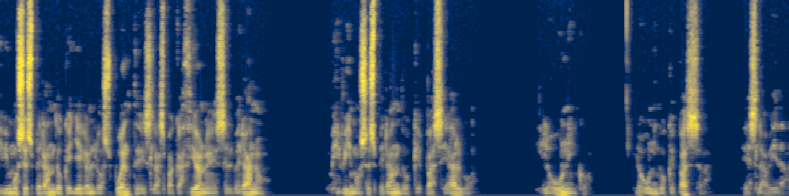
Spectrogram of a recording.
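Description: Monotone and flat, a man with a fairly low voice talks with long, frequent pauses. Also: moderate pace. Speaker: poet. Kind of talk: radio interview, casual chat. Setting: radio studio. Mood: reflective, earnest. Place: studio. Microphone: studio mic.

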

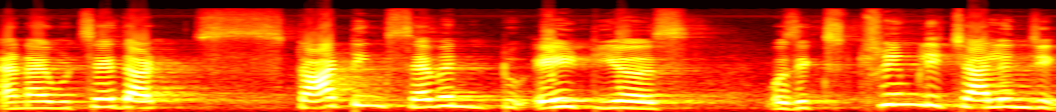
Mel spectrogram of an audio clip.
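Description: In a Hyderabadi accent, a woman speaks with a high pitch and ordinary pitch variation. Her pace is fairly slow. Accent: Indian English (Hyderabadi). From Hyderabad, India. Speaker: educator and self-awareness coach. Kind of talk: personal life story talk. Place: stage. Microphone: headset.

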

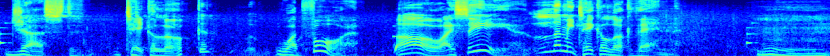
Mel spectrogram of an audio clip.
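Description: A man's put-on character voice at medium pitch, very slow, with a fairly bright tone and very wide pitch swings

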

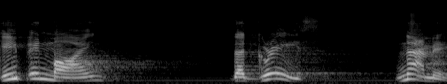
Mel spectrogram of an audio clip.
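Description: A man speaks at a very slow pace with lively intonation against a quiet background. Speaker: priest. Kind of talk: sermon. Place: church.

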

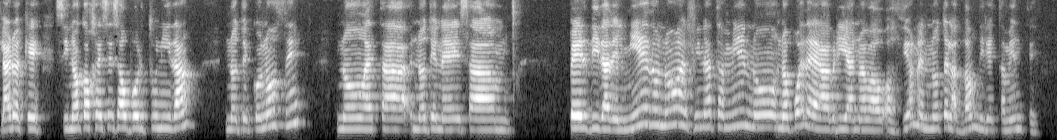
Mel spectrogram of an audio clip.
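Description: A fairly slow, high-pitched woman's voice. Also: ordinary pitch variation. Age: 20s. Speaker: hairdresser; interview guest. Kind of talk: interview. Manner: halting. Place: home room.

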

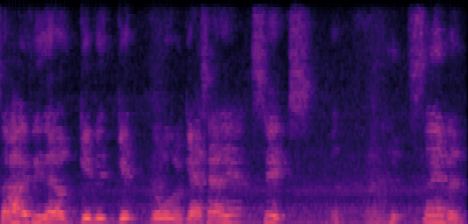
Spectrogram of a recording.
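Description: A man speaks at a high pitch and moderate pace with ordinary pitch variation. The recording has light background noise and audible room echo. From Australia. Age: 60s. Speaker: home exercise vlogger. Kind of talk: casual talk, coaching a friend through exercise. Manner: upbeat, joking. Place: home room. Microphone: camera far.

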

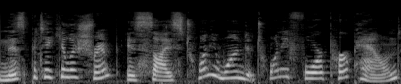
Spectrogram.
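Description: Moderate pace from a woman. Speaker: cooking show host. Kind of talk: tutorial. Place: kitchen. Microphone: lapel.

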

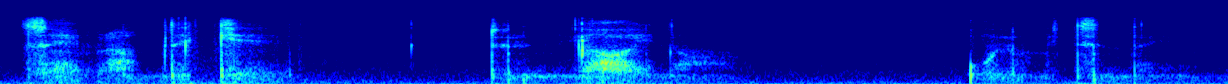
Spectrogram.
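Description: Whispering in a calm tone, the speaker goes at a very slow pace with long, frequent pauses. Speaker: ASMR affirmation reader. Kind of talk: morning affirmations read. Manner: whispered; calm, slow.

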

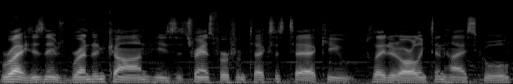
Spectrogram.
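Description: At a moderate pace and in a flat monotone, the speaker is heard in a dry, echo-free sound with faint music in the background. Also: man. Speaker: assistant football coach. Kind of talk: interview answer. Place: stadium. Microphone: handheld.

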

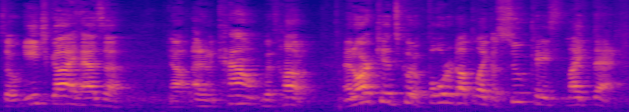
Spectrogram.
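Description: A man speaks in a raised, projected voice at a moderate pace. His pitch varies in an ordinary way, and the room echo is audible. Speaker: football coach presenting. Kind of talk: presentation talk to audience. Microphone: camera far.

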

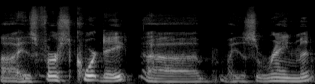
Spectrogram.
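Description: Vocal fry runs through this man's voice. His intonation is fairly even. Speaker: criminal defense lawyer. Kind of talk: casual informational talk to camera. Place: office. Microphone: phone near.

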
